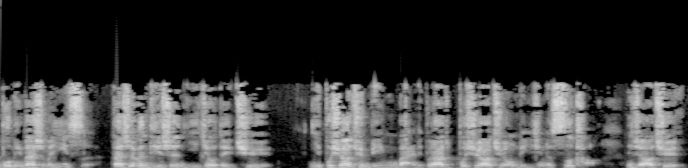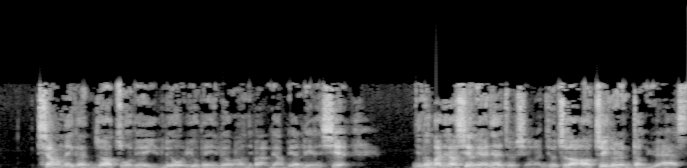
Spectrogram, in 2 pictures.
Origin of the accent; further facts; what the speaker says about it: Shenzhen, Guangdong, China; moved away as an adult; also born or lived in Panyu, Guangdong (ancestral); now in Beijing, China; 我在深圳长大，我三岁哦。到十八岁都是在深圳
